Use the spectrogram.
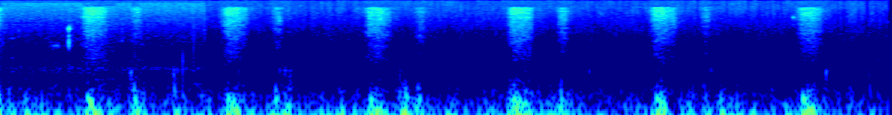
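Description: A slow, steady heartbeat thumps about once a second during a tight hug, six deep muffled beats as if heard through a chest, with a soft low rumble between them and no voices.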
